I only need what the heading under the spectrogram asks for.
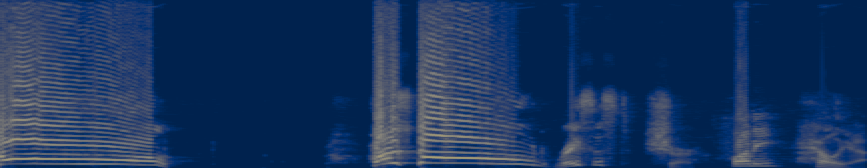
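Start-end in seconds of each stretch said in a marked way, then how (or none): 0.0-4.2 very loud, very high, drawn-out, super-excited sports announcer yell. Impression of a soccer game announcer, mock-excited shouted announcer call.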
